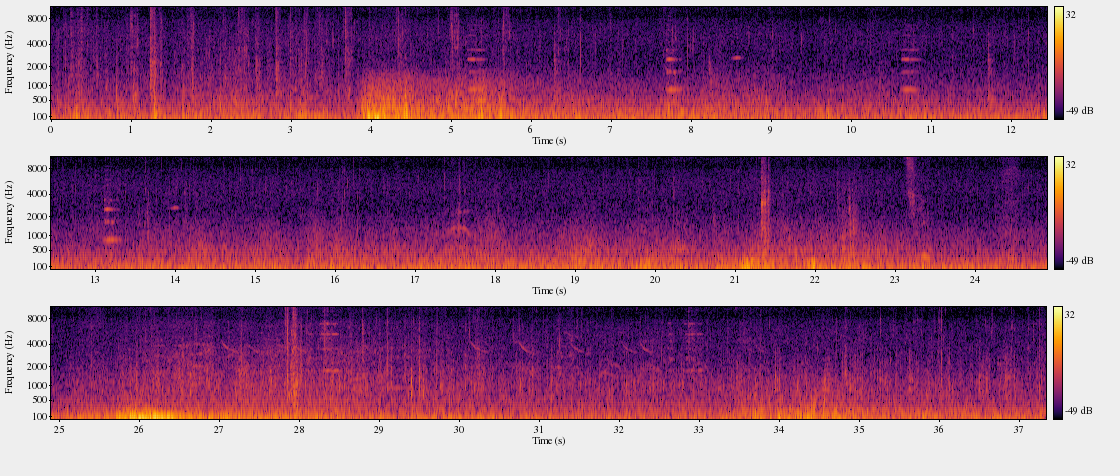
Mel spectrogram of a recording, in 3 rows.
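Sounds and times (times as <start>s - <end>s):
rain in a village: 0.0s - 37.3s.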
